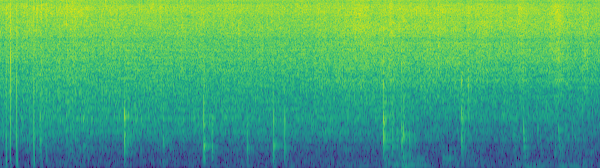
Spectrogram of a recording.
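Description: Grated cauliflower, green pepper, onion and prawns sizzling in olive oil in a nonstick wok while a wooden spoon stirs them, with scattered taps and scrapes of the spoon against the pan.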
